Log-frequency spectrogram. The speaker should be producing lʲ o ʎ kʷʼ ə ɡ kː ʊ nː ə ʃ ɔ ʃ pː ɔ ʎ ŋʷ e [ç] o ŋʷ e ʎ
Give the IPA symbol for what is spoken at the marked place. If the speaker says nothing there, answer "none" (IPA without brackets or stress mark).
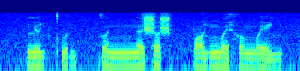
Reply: h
